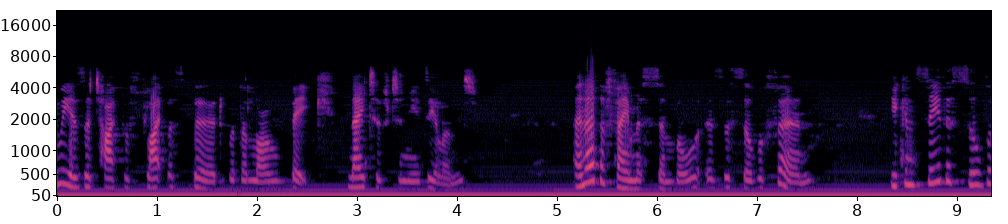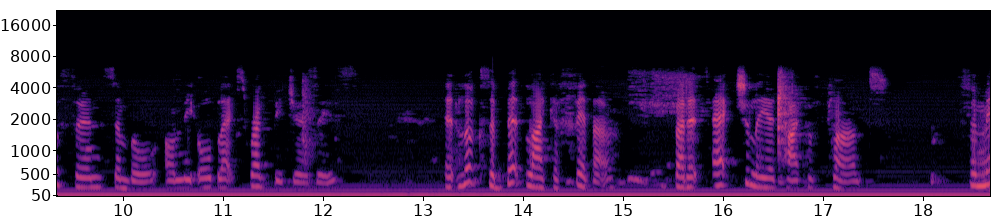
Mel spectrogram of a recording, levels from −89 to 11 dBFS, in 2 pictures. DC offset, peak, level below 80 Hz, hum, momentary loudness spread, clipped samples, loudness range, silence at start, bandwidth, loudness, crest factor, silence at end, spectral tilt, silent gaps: under 0.1%; -10 dBFS; -44 dBFS; 50 Hz at -45 dBFS; 17 LU; under 0.1%; 7 LU; 0 s; 6.6 kHz; -36 LUFS; 26 dB; 0 s; -2 dB/octave; none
